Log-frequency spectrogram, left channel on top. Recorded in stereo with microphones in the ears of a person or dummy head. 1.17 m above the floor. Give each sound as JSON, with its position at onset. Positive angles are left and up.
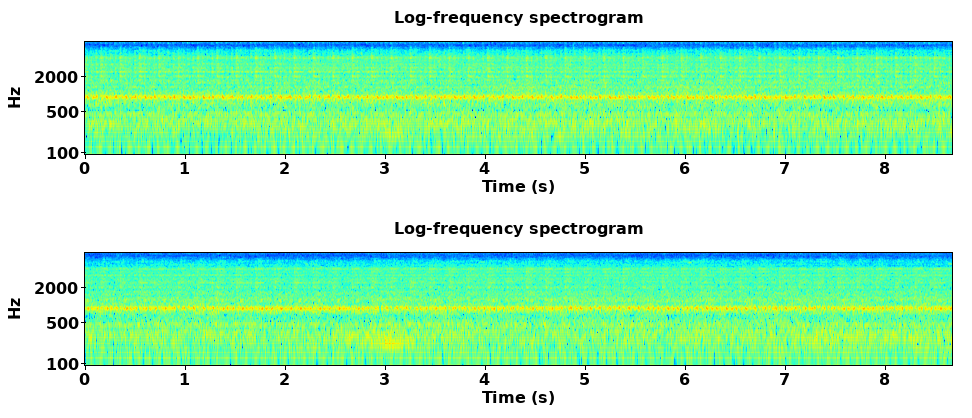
{"t": 0.0, "sound": "an engine running", "side_deg": 15, "distance_m": 1.1}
